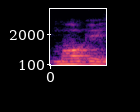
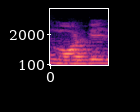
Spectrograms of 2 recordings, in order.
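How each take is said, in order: First: मॉर्गेज said calmly as the right form; correct pronunciation. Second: मॉर्गेज said louder, the rejected version; wrong pronunciation. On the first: Teacher giving the correct मॉर्गेज. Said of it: "ये मॉर्गेज है". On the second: Teacher loudly rejecting the wrong मॉर्गेज. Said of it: "ये लफ्ज़ मॉर्गेज नहीं है". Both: Shown as a demonstration.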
